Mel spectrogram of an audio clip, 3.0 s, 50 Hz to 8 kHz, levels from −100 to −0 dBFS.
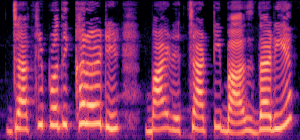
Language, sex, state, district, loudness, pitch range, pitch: Bengali, female, West Bengal, Cooch Behar, -14 LUFS, 275-385 Hz, 295 Hz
